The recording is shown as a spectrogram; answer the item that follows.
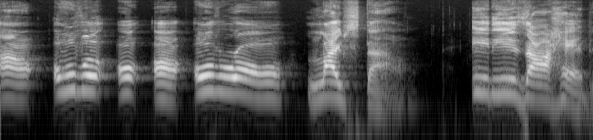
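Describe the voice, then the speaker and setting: Speaking at a very slow pace, a man with a high pitch makes very wide pitch swings on a very clean recording with a silent background. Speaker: ordained minister and pastor. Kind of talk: teaching, sermon-like talk. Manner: preacher-like speaking style.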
